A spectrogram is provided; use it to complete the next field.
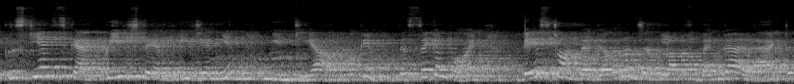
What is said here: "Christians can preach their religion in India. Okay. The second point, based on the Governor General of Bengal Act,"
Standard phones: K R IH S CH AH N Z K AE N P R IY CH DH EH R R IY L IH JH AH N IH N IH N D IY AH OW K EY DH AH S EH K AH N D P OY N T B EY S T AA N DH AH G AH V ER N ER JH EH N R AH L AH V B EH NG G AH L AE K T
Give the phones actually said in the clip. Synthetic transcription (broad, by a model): K R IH S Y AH N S K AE N P R IY CH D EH R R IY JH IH AH N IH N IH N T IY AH OW K EY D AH S EH K AH N D P OY N T B EY S T AA N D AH G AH V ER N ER JH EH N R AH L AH B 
